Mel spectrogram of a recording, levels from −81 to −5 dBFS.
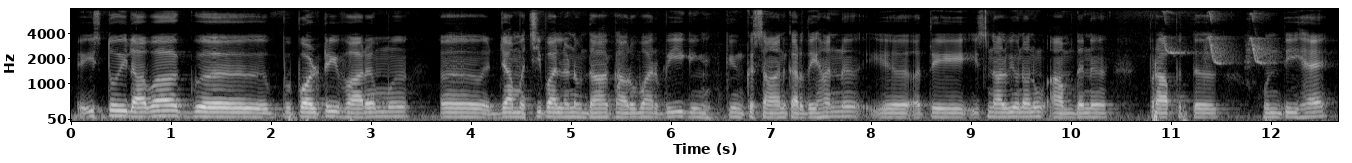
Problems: background sounds at intervals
